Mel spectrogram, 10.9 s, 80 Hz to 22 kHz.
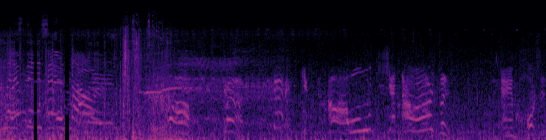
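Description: Horse hooves clip-clop and horses whinny repeatedly in the Red Dead Redemption 2 video game, several neighs rising over steady hoofbeats, with people talking in the background.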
